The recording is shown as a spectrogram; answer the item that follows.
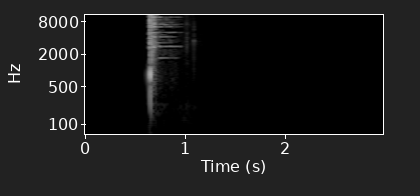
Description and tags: Breaking Glass 01
break, breaking, glass, shards, shatter, smash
